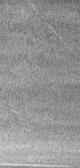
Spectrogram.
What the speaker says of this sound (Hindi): तो देखा गाइस काफी अच्छे से ये एंगल ग्राइंडर चला है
